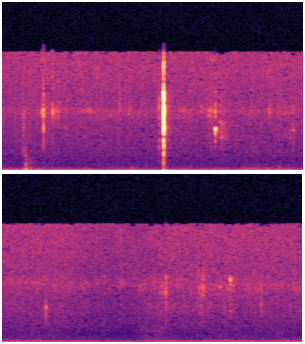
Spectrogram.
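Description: Small plastic pieces click and clatter as they are handled.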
